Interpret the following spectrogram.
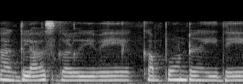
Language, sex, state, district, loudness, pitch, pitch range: Kannada, female, Karnataka, Raichur, -15 LUFS, 195 Hz, 190-200 Hz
